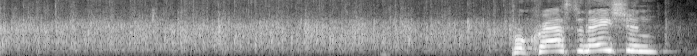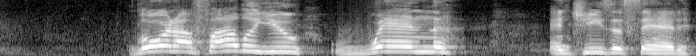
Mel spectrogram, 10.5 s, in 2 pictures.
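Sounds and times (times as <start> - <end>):
audience applause: 0.0 - 4.2
speech: 3.8 - 5.0, 6.2 - 8.7, 9.4 - 10.4.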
